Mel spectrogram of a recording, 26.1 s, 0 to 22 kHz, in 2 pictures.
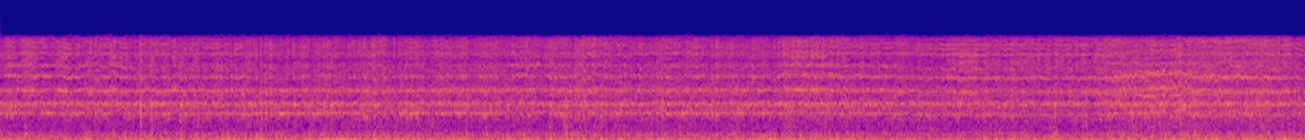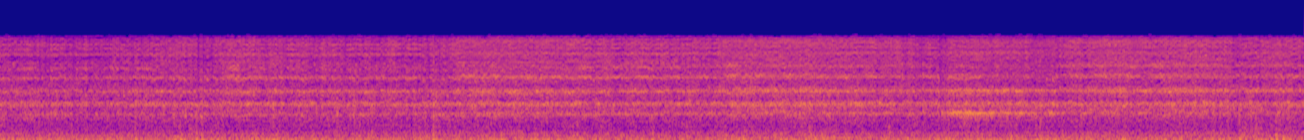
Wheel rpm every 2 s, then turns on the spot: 200, 210, 210, 210, 200, 190, 190, 190, 190, 200, 200, 200, 200.
none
